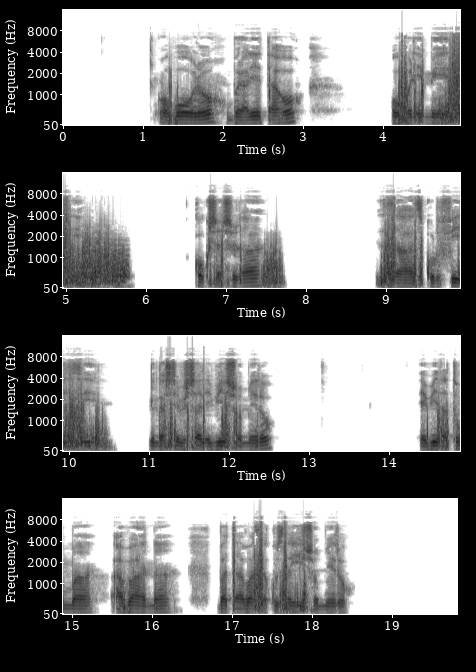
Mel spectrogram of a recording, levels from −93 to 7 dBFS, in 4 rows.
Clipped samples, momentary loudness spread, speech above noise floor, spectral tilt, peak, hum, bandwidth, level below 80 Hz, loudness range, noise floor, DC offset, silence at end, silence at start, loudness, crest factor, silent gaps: under 0.1%; 9 LU; over 77 dB; -4 dB/octave; 0 dBFS; none; 9.4 kHz; -48 dBFS; 4 LU; under -90 dBFS; under 0.1%; 1.4 s; 1.2 s; -13 LUFS; 16 dB; 3.62-4.10 s, 5.87-6.61 s, 7.80-8.88 s, 10.61-11.00 s, 12.63-13.15 s, 13.24-14.34 s, 16.39-16.45 s, 16.75-16.82 s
